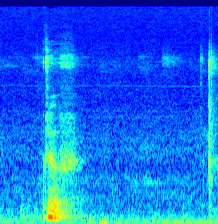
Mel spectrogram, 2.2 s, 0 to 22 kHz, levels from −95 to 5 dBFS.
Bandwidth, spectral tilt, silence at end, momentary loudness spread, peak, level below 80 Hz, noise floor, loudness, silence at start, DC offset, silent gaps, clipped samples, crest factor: over 20 kHz; -5 dB/octave; 0 s; 22 LU; -8 dBFS; -46 dBFS; -46 dBFS; -27 LUFS; 0 s; under 0.1%; none; under 0.1%; 22 dB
